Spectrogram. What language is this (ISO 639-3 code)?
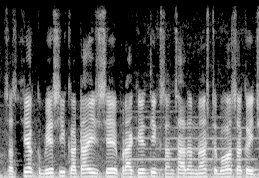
mai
